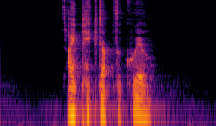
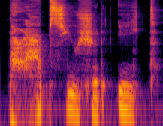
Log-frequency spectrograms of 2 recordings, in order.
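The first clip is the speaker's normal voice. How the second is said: whispered; 2 semitones higher than usual. A narrator's reading. Narrator urges the weak old monk to eat, whispering. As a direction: breathe it gently to the old man. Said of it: "I whispered".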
